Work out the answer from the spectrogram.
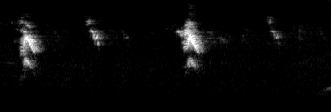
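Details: Morning calls of a sparrow flock: alternating louder and softer chirps over a faint, steady background hiss.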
